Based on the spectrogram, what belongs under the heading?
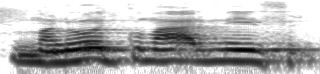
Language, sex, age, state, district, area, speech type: Maithili, male, 60+, Bihar, Sitamarhi, rural, spontaneous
